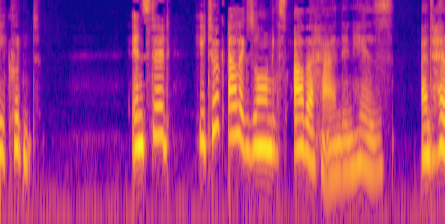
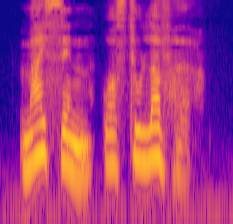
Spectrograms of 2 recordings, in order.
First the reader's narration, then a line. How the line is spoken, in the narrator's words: Alexandre said very softly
